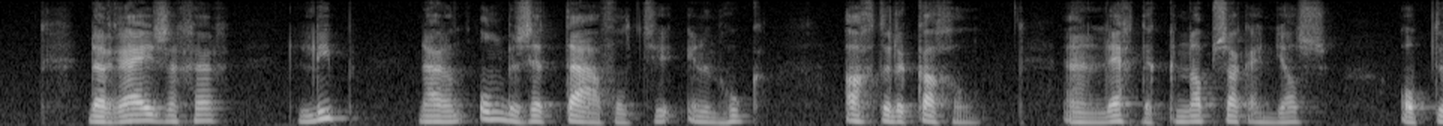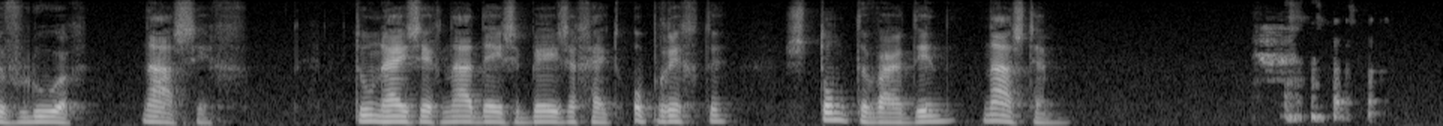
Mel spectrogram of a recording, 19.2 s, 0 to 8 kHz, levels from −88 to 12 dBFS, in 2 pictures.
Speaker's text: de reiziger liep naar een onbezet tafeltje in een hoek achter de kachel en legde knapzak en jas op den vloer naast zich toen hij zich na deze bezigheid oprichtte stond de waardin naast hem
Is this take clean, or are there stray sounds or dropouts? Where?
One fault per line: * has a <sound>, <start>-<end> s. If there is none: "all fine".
* has a laugh, 18.0-18.9 s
